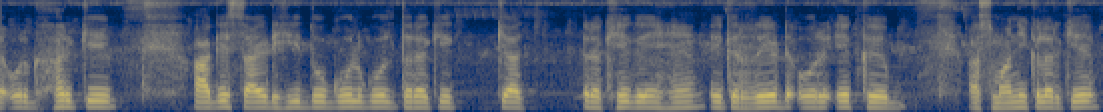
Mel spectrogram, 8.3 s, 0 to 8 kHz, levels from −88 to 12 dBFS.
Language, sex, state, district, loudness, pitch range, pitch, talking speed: Hindi, male, Jharkhand, Deoghar, -17 LUFS, 150-155 Hz, 150 Hz, 160 wpm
